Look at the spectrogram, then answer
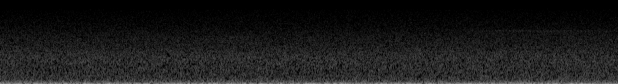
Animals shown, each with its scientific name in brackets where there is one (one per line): Dark-eyed Junco (Junco hyemalis)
